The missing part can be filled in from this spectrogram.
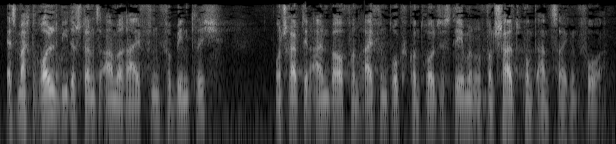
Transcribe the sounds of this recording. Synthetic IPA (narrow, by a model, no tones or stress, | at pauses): ʔɛsmaχtʁɔlviːdɐʃtantt͡sʔa̰ɐməʁaɪfn̩fɛɐbɪntʰlɪç | ʔʊntʃʁ̥aɪp̚td̥eːnʔa̰ɪnbaʊfɔnʁa̰ɪfn̩dʁʊkkʰːɔntʁ̥ɔlzʏstʰeːmənʊntfɔnʃaltpʰʊŋk̚tʔa̰nt͡saɪɡŋ̩foːɐ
